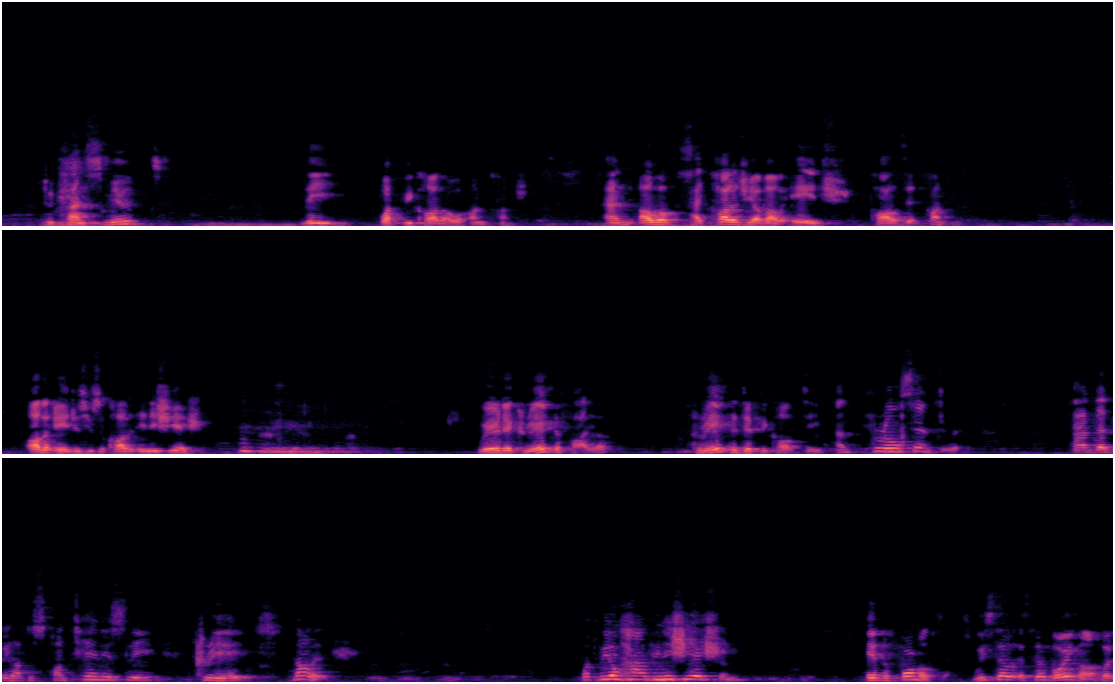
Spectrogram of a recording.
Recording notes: This podcast is a public conversation. Recorded in Santos, Brazil. Even though the audio quality isn't perfect.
